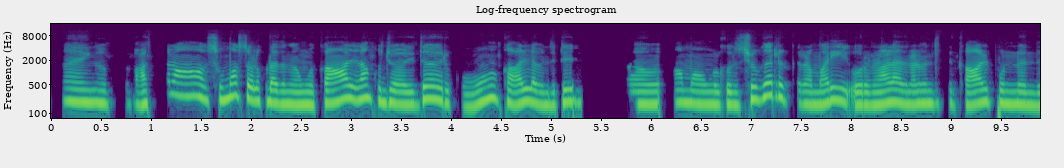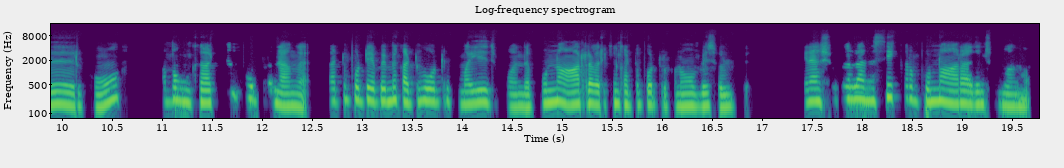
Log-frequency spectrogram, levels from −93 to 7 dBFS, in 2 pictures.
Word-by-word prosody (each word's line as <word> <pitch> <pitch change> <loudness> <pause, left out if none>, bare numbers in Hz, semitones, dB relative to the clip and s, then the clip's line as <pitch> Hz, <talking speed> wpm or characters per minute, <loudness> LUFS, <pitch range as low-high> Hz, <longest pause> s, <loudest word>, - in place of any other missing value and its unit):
அ - - 0 0.2
எங்க 190 -1 +2
அப் 170 -1 -13
அத்தல்லாம் 265 - -1
சும்மா 230 +5 +3
சொல்லக்கூடாதுங்க. 185 -6 +2
அவுங்க 165 0 +3
கால்லாம் 225 +4 +3
கொஞ்சம் 185 -3 +2
இதா 225 +8 +2
இருக்கும். 170 +4 -1 0.2
கால்ல 185 +3 +3
வந்துட்டு 160 +4 0 0.6
ஆ, - - -6 0.4
ஆமா 185 -1 +1
அவுங்களுக்கு 170 0 0
கொஞ்சம் 160 -1 0
சுகர் 260 +5 +3
இருக்கிற 180 -7 -3
மாரி 195 +5 +3 0.2
ஒரு 165 0 +3
நாள் 185 +3 +3
அதனால 170 0 +1
வந்துட்டு 175 0 -4
கால் 175 +4 +3
புண்ணு 175 -1 +2
வந்து 165 +1 +1 0.2
இருக்கும். 150 +6 -2 0.5
அப்ப 195 +1 -10
அவுங்க 195 -3 0
கட்டு 185 - -3
போட்டுருந்தாங்க. 175 -9 -2 0.3
கட்டு 200 +2 -7
போட்டு 215 -1 +1
எப்பயுமே 200 +2 +1
கட்டு 190 +2 -1
போட்டுருக்கு 195 -3 -2
மாரியே 185 +2 +2
வச்சிக்குவோம். 150 -5 -7
அந்த 145 -1 0
புண்ணு 185 +2 +3
ஆறுற 175 +1 +2
வரைக்கும் 170 +1 -3
கட்டு 165 0 -3
போட்டுருக்கணும் 155 -2 -2
அப்பிடின்னு 155 +1 -2
சொல்ட்டு. 145 -1 -4 0.6
ஏன்னா, 200 +1 +2
சுகர்லாம் 225 +1 0
அந்த 205 -2 0
சீக்கிரம் 235 -5 -2
புண்ணு 200 +1 +4
ஆறாதுன்னு 170 -1 0
சொல்லுவாங்க. 150 -2 -2
180 Hz, 165 wpm, -20 LUFS, 165-205 Hz, 0.6 s, புண்ணு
